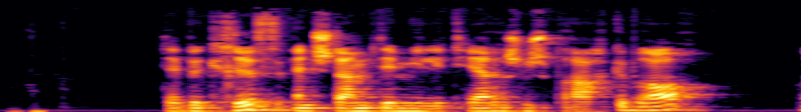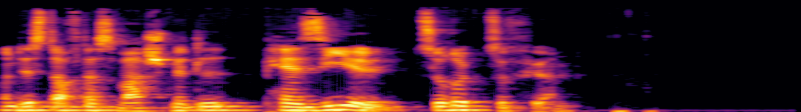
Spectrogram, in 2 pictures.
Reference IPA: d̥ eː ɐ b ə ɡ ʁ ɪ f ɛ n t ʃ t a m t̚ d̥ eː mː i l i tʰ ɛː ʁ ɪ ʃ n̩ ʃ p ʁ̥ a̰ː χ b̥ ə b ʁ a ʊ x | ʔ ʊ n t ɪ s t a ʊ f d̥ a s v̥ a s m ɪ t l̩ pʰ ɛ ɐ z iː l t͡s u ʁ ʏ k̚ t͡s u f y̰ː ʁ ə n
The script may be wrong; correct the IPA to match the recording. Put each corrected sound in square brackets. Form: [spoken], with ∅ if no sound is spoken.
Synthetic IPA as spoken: d̥ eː ɐ b ə ɡ ʁ ɪ f ɛ n t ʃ t a m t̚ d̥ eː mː i l i tʰ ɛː ʁ ɪ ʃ n̩ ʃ p ʁ̥ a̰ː χ [ɡ̥] ə b ʁ a ʊ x | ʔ ʊ n t ɪ s t a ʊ f d̥ a s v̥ a [ʃ] m ɪ t l̩ pʰ ɛ ɐ z iː l t͡s u ʁ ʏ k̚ t͡s u f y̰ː ʁ ə n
